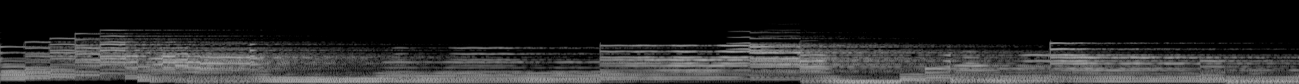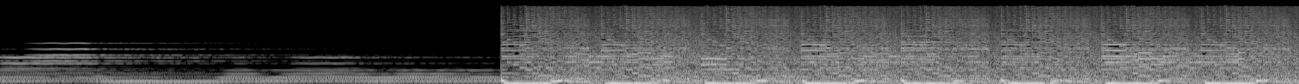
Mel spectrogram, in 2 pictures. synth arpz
18.0s 25.9s

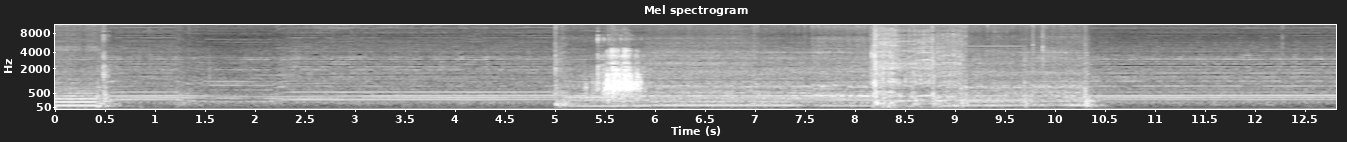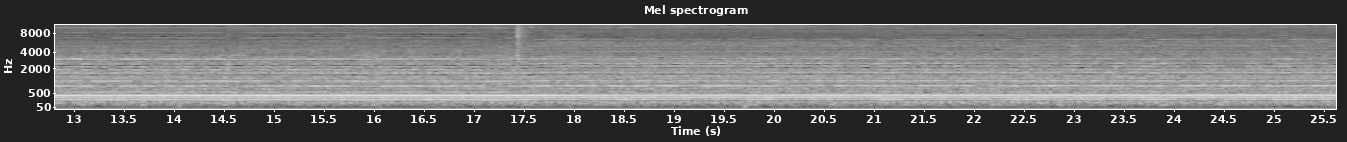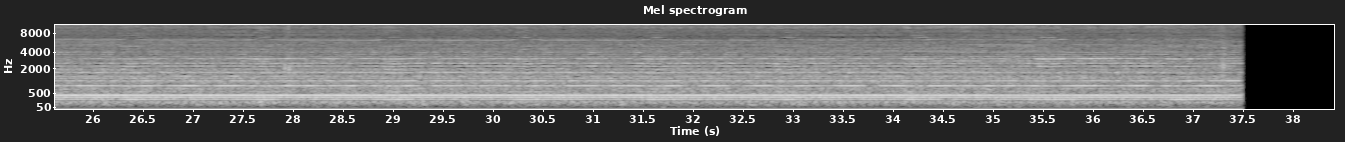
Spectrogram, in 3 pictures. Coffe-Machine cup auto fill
5.0s 10.4s

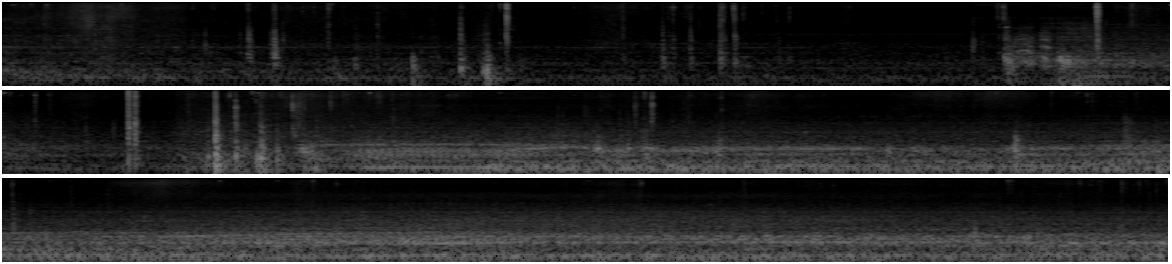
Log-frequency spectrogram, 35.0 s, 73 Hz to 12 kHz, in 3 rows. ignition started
10.0s 12.4s

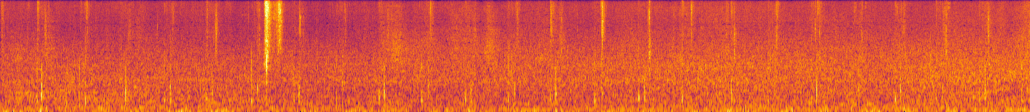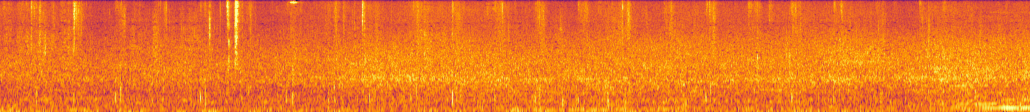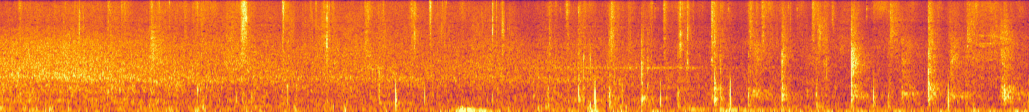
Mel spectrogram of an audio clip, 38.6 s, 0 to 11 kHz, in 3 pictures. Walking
26.0s 38.6s

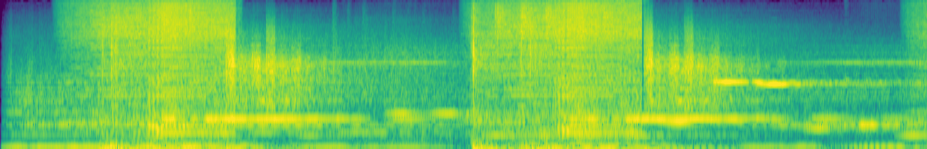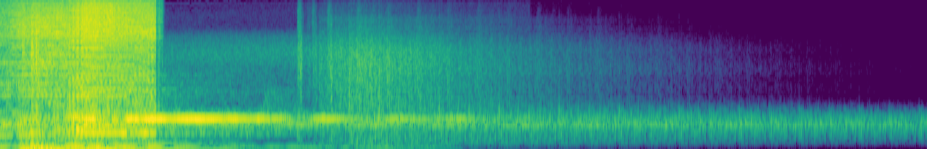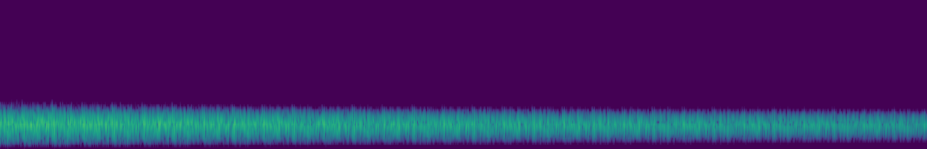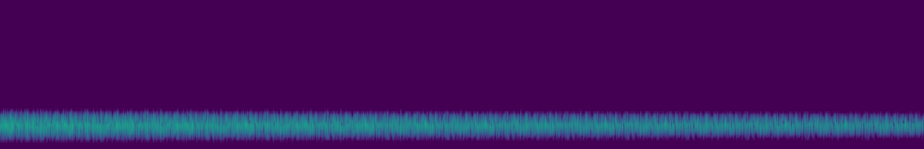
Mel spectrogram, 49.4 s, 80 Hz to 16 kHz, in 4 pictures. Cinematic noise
0.0s 19.2s

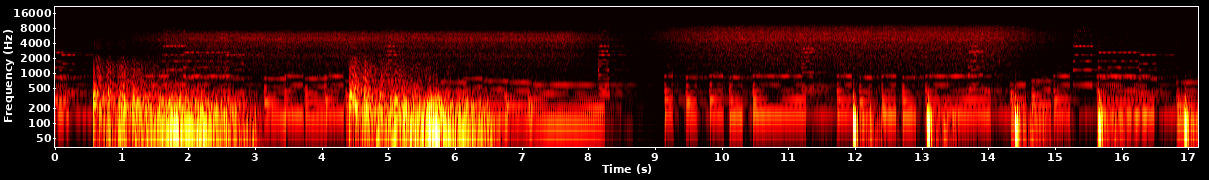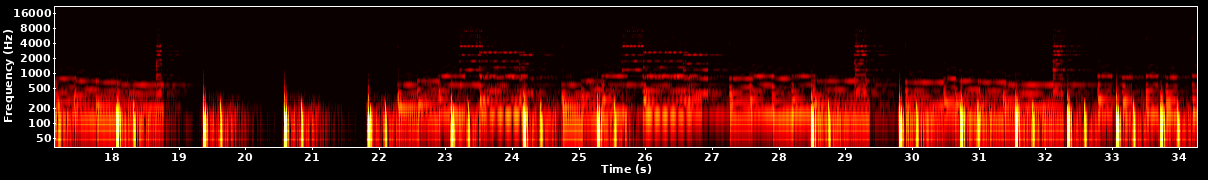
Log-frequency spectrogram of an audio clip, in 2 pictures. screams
0.6s 15.3s

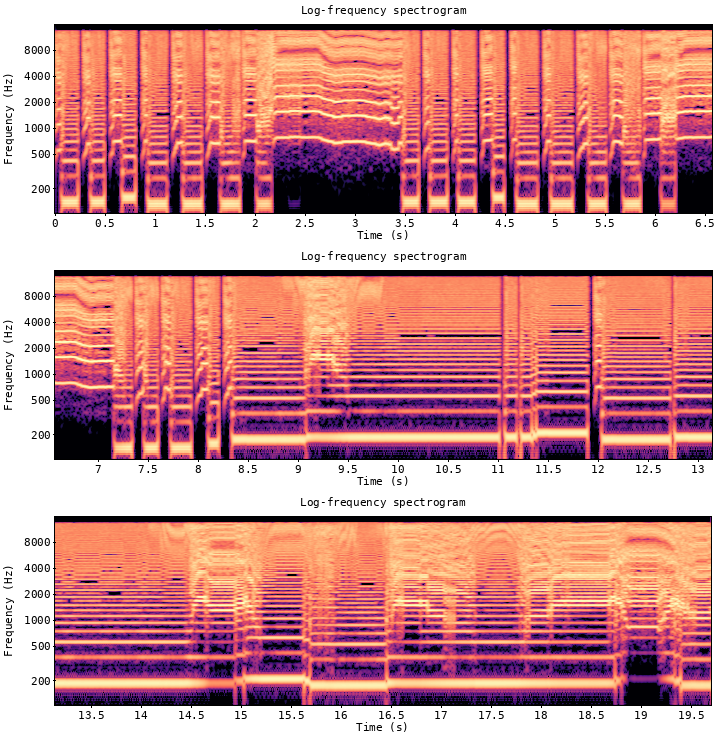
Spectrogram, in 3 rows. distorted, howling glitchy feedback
14.2s 19.7s

